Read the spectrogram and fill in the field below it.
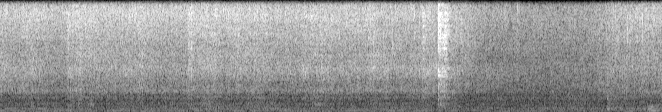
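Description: Food sautéing in a pan with salt added: a continuous sizzle and frying hiss, fairly even throughout, with a short louder scrape or stir midway, heard alone.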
